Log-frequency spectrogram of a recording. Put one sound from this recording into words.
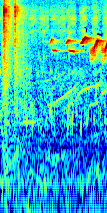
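A caged bird chirps with short, high calls.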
